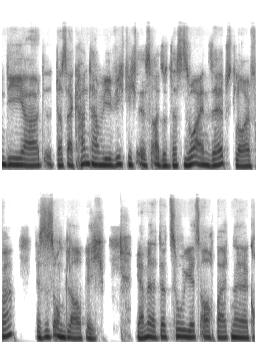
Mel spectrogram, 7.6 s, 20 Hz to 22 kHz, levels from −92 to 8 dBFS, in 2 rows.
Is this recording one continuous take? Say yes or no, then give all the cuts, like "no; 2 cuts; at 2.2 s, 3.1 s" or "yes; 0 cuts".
no; 2 cuts; at 2.0 s, 2.7 s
